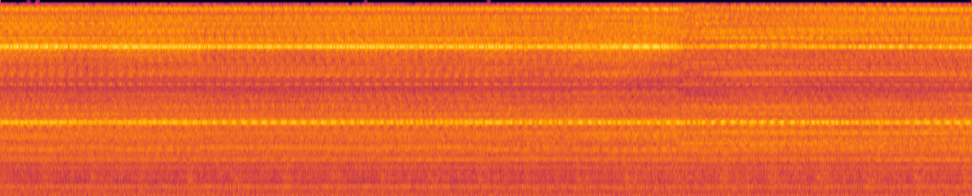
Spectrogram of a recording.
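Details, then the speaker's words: Side-door washing machine at maximum spin with a load, after the loose top counterweight near the motor, which had shifted back, was fixed: smooth, even spin with a steady hum and high whir, no thumping; running balanced and quiet. "Hai ini kecepatan maksimal Alhamdulillah sudah sudah tidak Berisik lagi ya tidak mengganggu tetangga lagi hehehe ini kecepatan maksimal dengan kapasitas cucian di dalam happen Ok"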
